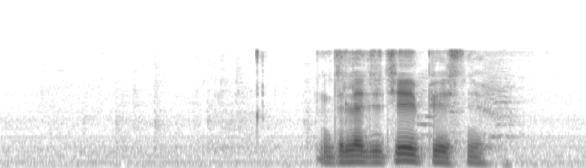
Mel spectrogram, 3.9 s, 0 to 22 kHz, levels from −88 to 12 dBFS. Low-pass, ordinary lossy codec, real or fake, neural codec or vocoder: 7.2 kHz; none; real; none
